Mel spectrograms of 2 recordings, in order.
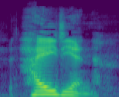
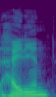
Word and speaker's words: Hadean: Haden. Yeah. So, hey, not had. It's not haden.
